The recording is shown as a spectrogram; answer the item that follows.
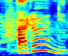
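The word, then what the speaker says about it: balloon: バルーンについてですが、バルーンの L はねっとり発音します。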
